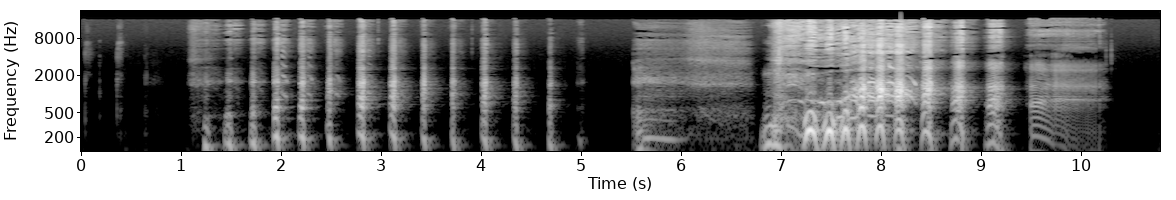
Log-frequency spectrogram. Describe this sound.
Evil Laugh 1
Evil Villian laughter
